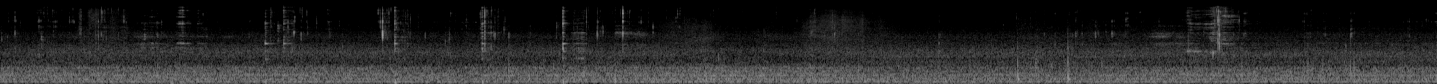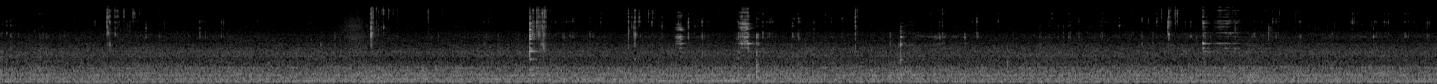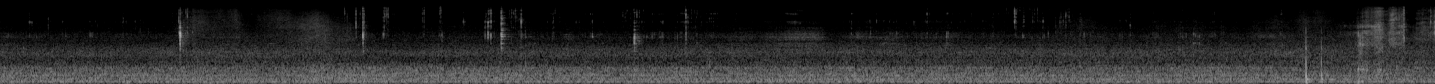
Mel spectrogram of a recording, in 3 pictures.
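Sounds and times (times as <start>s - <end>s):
chewing soft food: 0.0s - 2.1s, 18.0s - 30.7s, 32.3s - 36.1s, 37.2s - 41.5s
background hum: 0.0s - 43.0s.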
